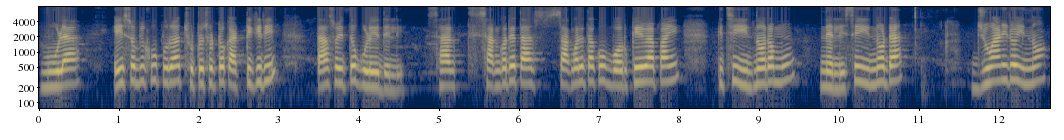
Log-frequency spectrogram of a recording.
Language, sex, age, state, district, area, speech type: Odia, female, 45-60, Odisha, Mayurbhanj, rural, spontaneous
